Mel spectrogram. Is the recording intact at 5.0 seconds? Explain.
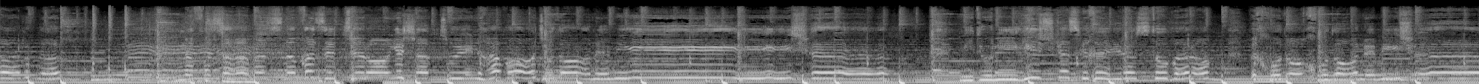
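Yes, the audio is intact at 5.0 seconds, with no dropout, click, distortion or other fault at that moment.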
